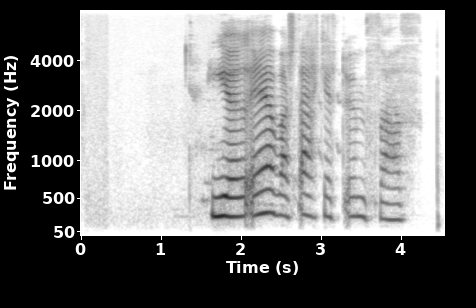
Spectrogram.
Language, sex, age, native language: Icelandic, female, 9, Icelandic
